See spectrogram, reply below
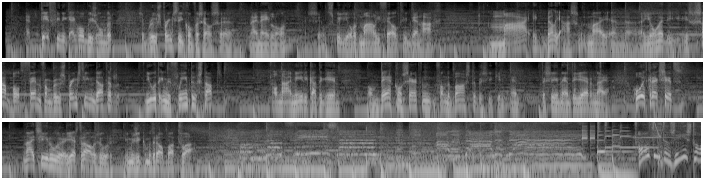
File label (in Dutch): aankondiging; bosstime media; omrop fryslan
